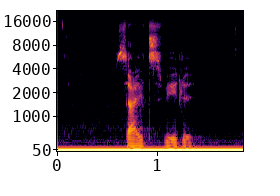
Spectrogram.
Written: salzwedel

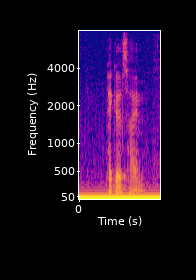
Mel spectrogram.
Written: peckelsheim

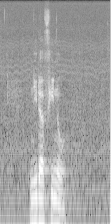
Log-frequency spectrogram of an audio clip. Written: niederfinow

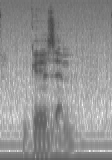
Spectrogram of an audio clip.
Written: Gilzem

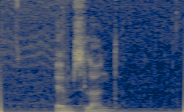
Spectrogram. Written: Emsland

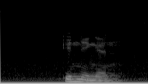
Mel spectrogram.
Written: inningen

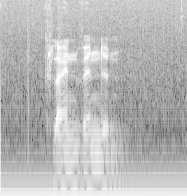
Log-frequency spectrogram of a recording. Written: klein-wenden

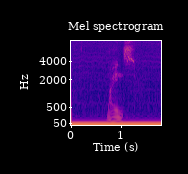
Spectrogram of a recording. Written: mainz

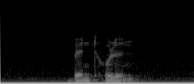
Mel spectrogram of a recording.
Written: Benthullen

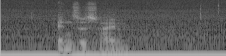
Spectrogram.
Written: Ensisheim

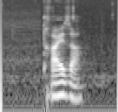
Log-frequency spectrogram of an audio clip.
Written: Treysa

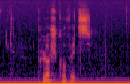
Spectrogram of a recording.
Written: ploschkovitz

